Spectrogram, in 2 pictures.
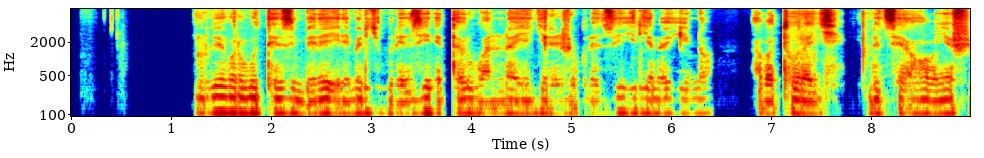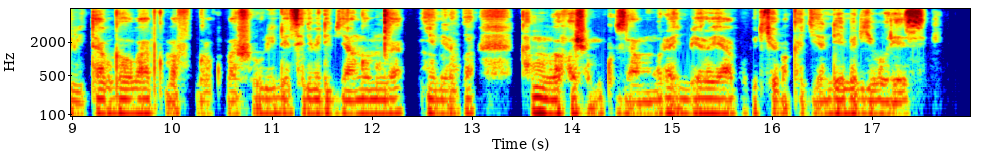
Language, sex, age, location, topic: Kinyarwanda, male, 25-35, Huye, education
